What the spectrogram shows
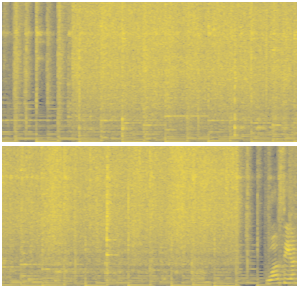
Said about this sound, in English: We're going to start by frying the onions in a bit of vegetable oil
